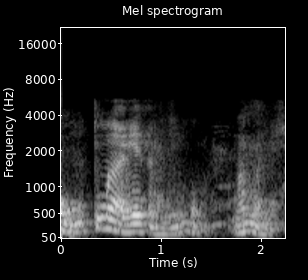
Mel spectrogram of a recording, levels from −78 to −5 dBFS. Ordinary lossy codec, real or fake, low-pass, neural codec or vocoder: none; fake; 5.4 kHz; codec, 44.1 kHz, 3.4 kbps, Pupu-Codec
